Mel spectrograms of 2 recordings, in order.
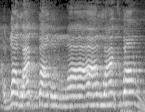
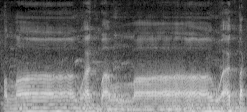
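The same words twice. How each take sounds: First: It is said loudly and forcefully. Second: It is said softly and gently.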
